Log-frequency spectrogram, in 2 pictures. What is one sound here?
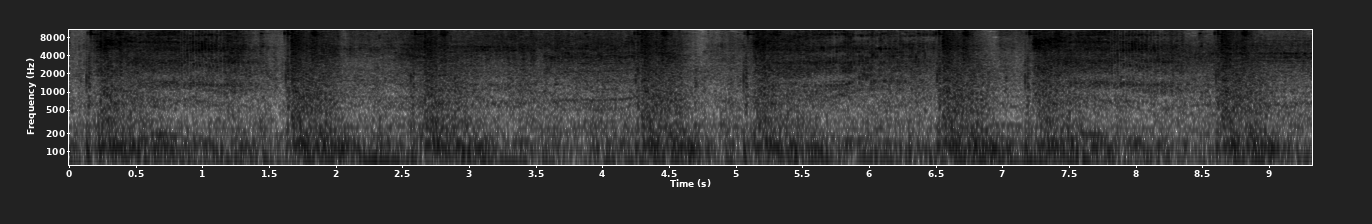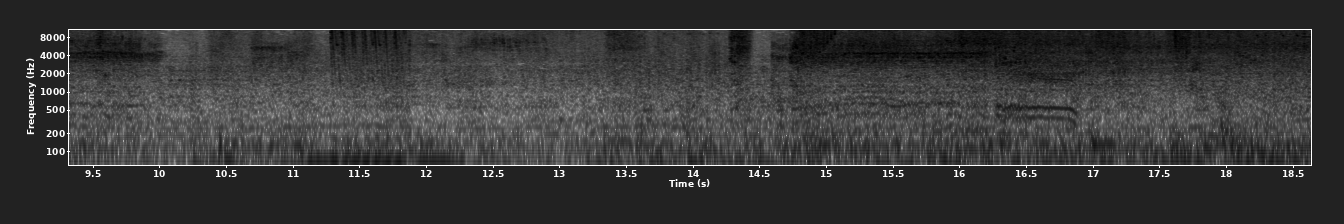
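Heavy guns fire in loud, booming blasts.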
